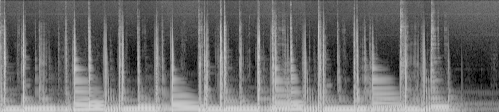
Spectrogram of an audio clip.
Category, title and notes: Music > Solo instrument
jumpin blues rock funk riff
pick, electricbass, low, slide, notes, slap, rock, basslines, funk, lowend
